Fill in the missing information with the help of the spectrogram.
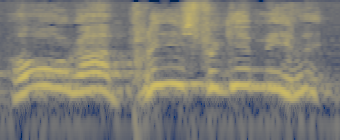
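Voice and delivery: mock pleading, high and loud. Preacher mimics someone begging God for forgiveness, exaggerated pleading. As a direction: beg loudly with pitch way up. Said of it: "I have to plead and say".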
